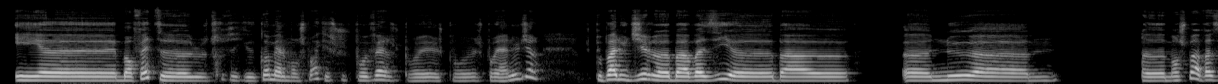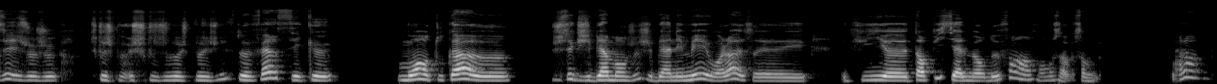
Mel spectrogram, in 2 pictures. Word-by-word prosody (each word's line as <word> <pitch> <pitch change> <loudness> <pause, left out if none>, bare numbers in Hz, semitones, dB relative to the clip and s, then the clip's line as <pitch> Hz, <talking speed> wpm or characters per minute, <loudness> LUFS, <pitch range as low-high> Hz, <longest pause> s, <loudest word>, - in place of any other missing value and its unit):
et 190 0 +4
heu, 180 -1 +4
bah 185 0 +1
en - - +2
fait, 275 - 0
heu, 175 -2 +2
le 170 -1 -4
truc, 225 +6 -15
c'est 185 -1 -8
que 170 -1 -7
comme 220 +5 -2
elle 190 -2 +1
mange 170 -1 -10
pas, 245 +4 -7
qu'est-ce 180 -5 -12
que 200 - -15
je - - -24
pourrais 185 -1 -4
faire? 205 0 -1
Je 200 - -18
pourrais 165 0 -6
je 165 - -18
pourrais 165 +1 -10
je 170 - -20
peux 175 - -11
rien 165 +1 -3
lui 220 +3 -2
dire. 320 0 -5 0.5
Je - - -30
peux 200 - -6
pas 225 +1 +8
lui 220 -2 -2
dire, 225 +5 +1
heu: 190 -1 +6
«Bah 185 -1 +5
vas-y, 190 +6 +3
heu, 180 -1 +2
bah, 175 -1 +2
heu, 175 0 -1 0.6
heu, 180 0 +1
ne, 200 +3 +2
hem, 180 -1 -1 0.8
heu, 175 0 +1
mange 185 +2 -5
pas». 260 -4 +2
Vas-y, 205 +2 -2
je 195 0 -5
je 185 0 -6 0.4
ce - - -16
que 205 - -4
je 190 - -7
peux 190 -1 -12
ce 195 - -4
que 195 - -11
je 185 +1 -9
veux 190 0 -1
je 185 0 -11
peux 190 0 -5
juste 215 0 -2
faire, 270 +9 0
c'est 195 -10 -4
que, 190 -1 0 0.6
moi 210 +4 +4
en 230 - +3
tout 205 -2 -12
cas, 235 0 +7
heu, 185 -1 +2 0.4
je 210 - -8
sais 245 +2 -4
que 200 - -8
j'ai 190 0 -4
bien 200 +1 +5
mangé, 195 +3 -3
j'ai 210 -8 -10
bien 175 0 -2
aimé, 215 +6 0
voilà, 205 +5 -1
c'est 160 -2 -8 0.3
et 170 - -15
puis, 195 +5 0
heu, 180 -1 +2
tant 200 0 +3
pis, 295 +10 -7
si 335 - 0
elle 180 0 +2
meurt 175 -1 -3
de 185 - -2
faim, 310 - -9
hein 235 -3 -4
enfin, 180 - -17
moi 190 - -14
ça 190 - -9
m - - -15
ça 175 - -11
m 155 - -13 0.8
voilà. 320 -2 -9
185 Hz, 235 wpm, -23 LUFS, 180-205 Hz, 0.8 s, pas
